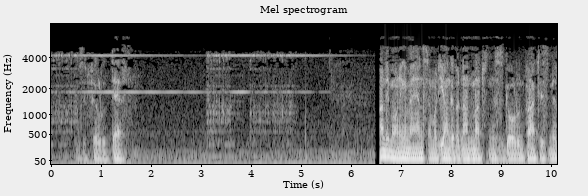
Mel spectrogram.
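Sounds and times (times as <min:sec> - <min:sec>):
telephone bell ringing: 0:00.0 - 0:06.2
speech: 0:00.8 - 0:01.7, 0:06.6 - 0:10.1.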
